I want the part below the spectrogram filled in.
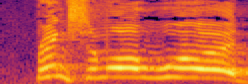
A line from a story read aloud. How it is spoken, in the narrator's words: the people cried out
